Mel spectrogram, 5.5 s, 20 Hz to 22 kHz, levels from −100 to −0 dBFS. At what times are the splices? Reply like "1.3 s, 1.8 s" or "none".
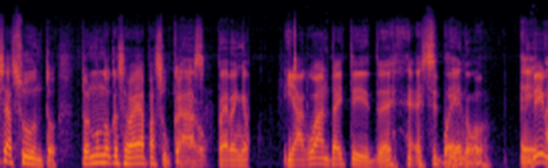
2.5 s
